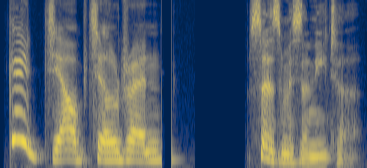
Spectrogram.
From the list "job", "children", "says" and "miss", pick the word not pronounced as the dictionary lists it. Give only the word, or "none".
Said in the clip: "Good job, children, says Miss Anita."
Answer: none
